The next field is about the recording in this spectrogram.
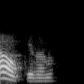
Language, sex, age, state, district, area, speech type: Tamil, female, 30-45, Tamil Nadu, Tiruvallur, rural, conversation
